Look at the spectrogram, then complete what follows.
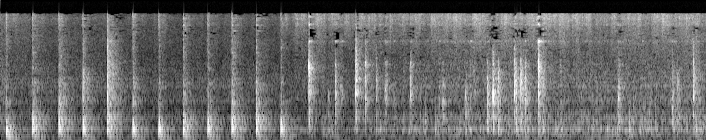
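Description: Pestle pounding black peppercorns and green cardamom pods in a small mortar to a coarse crush. A steady run of sharp strikes, about four a second, lasts about three seconds, then gives way to lighter, uneven taps.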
